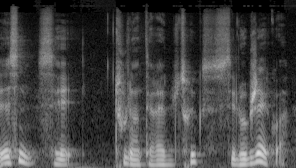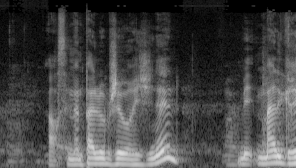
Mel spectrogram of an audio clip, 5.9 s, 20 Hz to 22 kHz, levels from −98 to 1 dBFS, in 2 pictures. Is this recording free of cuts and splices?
yes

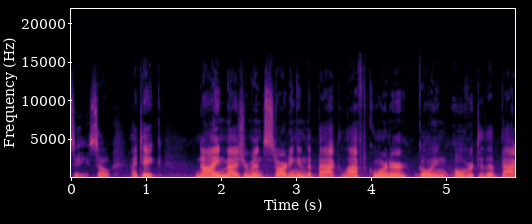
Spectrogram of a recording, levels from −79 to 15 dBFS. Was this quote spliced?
no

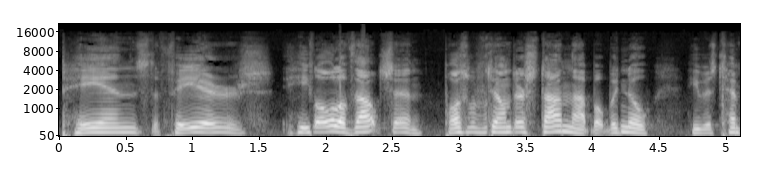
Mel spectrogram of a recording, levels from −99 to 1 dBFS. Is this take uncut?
no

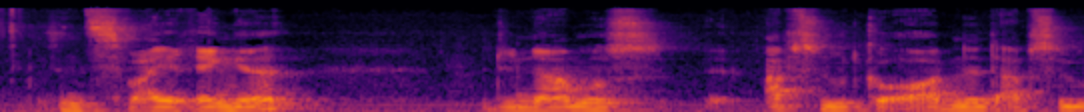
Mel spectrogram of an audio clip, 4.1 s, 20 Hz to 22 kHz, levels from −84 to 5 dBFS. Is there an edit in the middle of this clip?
yes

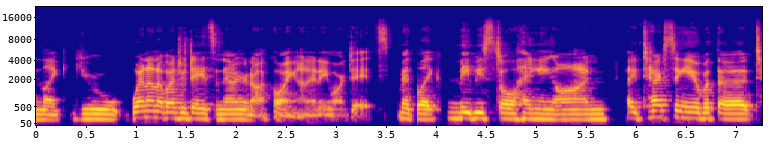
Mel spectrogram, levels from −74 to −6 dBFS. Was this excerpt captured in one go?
no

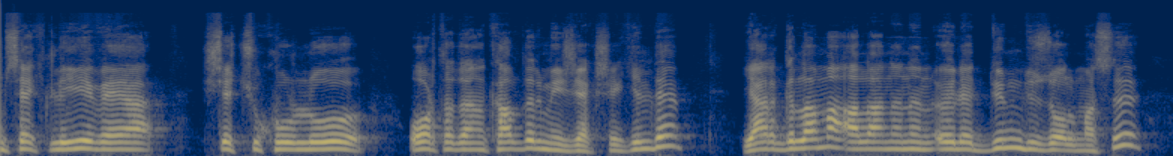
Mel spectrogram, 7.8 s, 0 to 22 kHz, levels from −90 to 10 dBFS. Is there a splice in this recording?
no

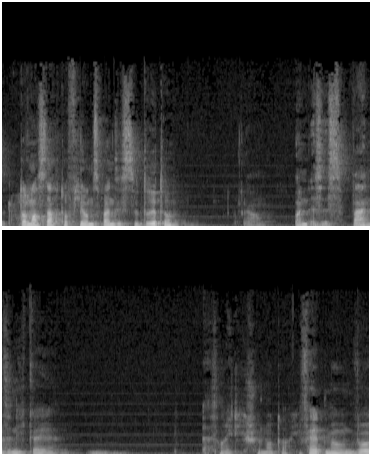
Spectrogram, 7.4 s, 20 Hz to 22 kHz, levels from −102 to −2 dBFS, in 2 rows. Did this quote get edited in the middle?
no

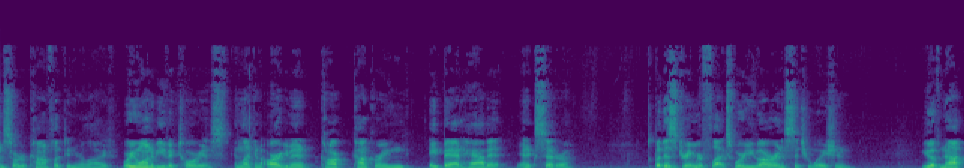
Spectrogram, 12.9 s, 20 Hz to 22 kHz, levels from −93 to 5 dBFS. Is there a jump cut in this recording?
yes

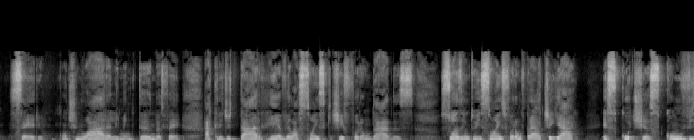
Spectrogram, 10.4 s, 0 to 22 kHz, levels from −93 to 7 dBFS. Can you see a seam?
yes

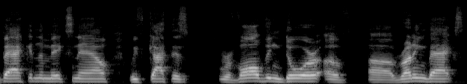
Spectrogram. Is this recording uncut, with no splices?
yes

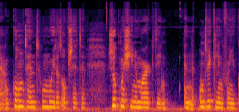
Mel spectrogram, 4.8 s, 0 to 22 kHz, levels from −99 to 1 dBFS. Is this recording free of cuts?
yes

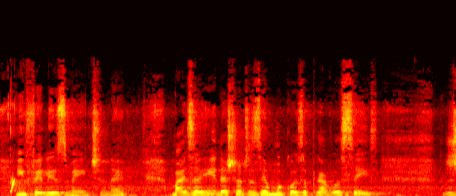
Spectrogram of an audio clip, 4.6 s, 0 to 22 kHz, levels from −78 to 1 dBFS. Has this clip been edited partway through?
no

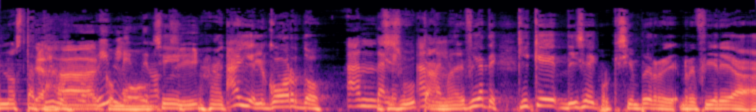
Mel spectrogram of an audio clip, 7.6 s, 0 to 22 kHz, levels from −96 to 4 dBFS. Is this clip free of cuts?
no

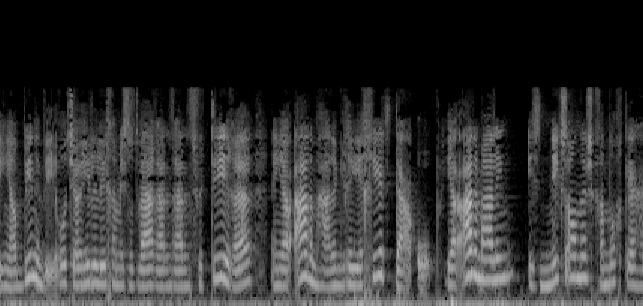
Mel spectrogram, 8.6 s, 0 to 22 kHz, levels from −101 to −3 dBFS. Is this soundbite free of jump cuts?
no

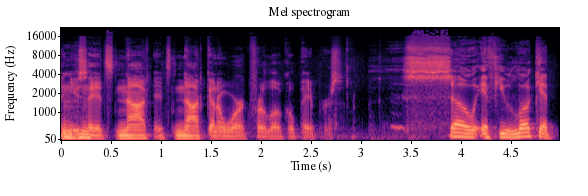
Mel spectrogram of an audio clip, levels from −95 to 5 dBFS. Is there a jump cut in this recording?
yes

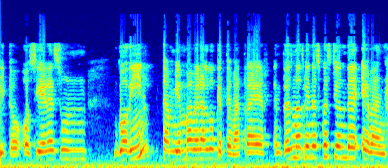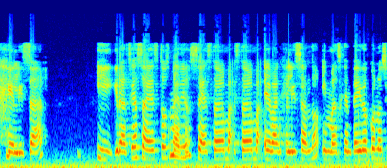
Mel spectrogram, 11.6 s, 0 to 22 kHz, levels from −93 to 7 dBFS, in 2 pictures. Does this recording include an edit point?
yes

